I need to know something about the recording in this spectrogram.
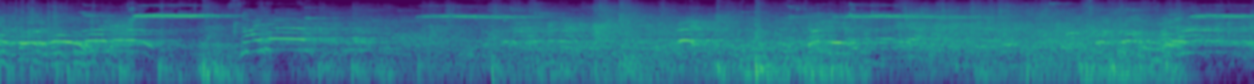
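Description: Volleyball being played in an echoing gymnasium: the ball being struck and hitting the floor, sneakers squeaking on the hardwood court, and players and spectators calling and chatting. Short high squeaks come several times.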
